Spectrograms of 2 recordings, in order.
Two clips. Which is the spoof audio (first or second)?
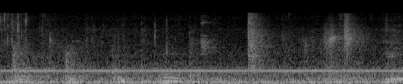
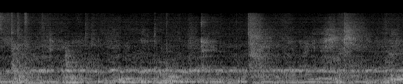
second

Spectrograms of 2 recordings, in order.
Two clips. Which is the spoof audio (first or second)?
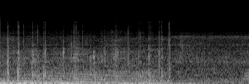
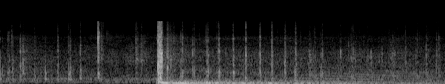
first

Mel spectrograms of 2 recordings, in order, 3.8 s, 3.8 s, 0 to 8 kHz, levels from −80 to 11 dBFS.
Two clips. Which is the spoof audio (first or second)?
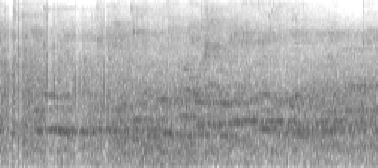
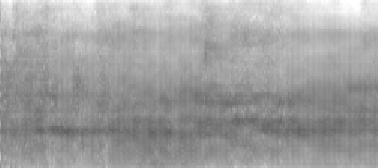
second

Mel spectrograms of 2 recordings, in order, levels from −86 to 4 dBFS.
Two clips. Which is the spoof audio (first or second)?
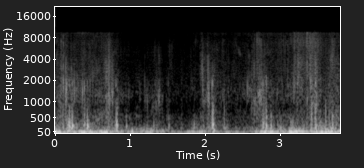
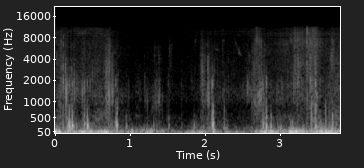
first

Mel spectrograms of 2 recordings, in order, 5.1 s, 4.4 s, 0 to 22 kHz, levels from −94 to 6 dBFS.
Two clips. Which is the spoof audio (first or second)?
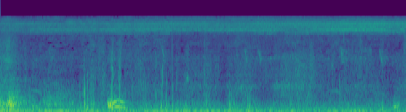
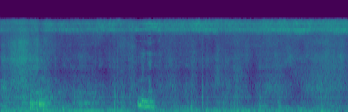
second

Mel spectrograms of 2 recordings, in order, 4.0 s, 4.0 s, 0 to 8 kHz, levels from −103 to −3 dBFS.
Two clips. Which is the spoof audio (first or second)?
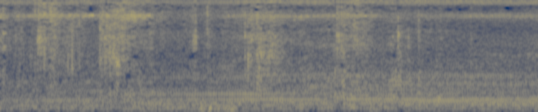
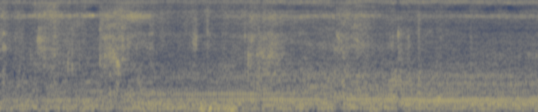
second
